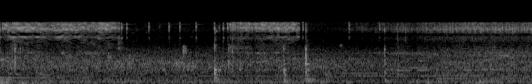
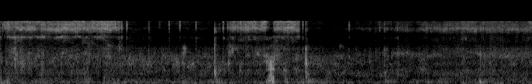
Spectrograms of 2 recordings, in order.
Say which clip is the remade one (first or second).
second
